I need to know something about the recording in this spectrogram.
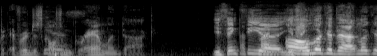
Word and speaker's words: Granlund: Was it Mikhail? Granlund. Gronlund. It was Gronlund. That's what Doc said, and they. I think they finally said stop it. Everyone just calls him Granlund, Doc.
